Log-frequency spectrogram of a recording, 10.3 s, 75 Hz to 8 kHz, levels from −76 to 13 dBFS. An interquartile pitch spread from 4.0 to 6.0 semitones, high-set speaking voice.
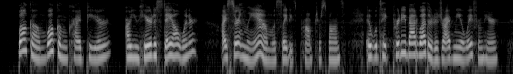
Yes: average, 4.4 semitones; high, 215 Hz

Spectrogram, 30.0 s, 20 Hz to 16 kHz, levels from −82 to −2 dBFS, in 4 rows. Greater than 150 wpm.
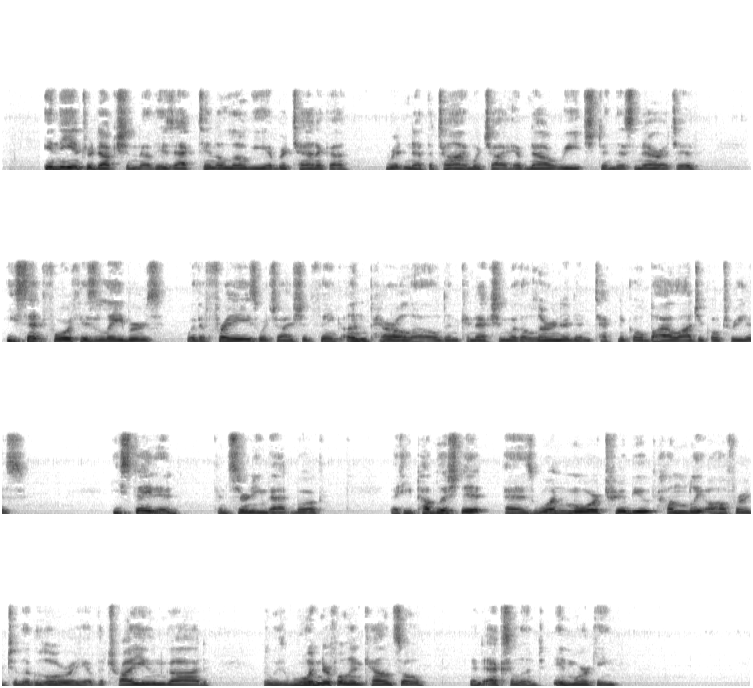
No: average, 145 wpm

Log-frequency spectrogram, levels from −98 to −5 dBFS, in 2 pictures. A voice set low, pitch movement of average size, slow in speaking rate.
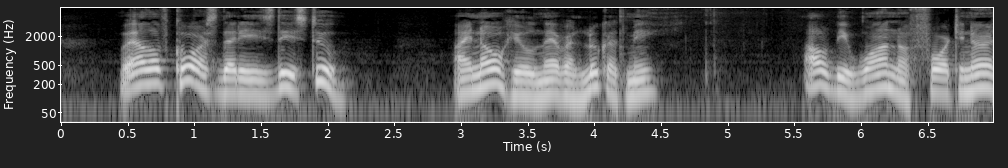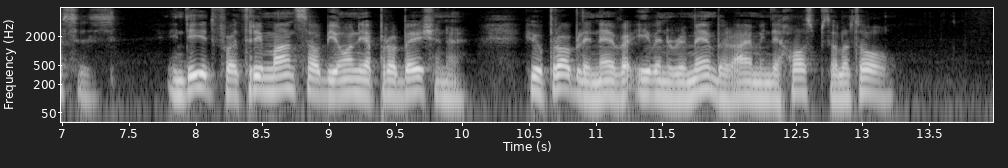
No: low, 125 Hz; average, 4.6 semitones; average, 165 wpm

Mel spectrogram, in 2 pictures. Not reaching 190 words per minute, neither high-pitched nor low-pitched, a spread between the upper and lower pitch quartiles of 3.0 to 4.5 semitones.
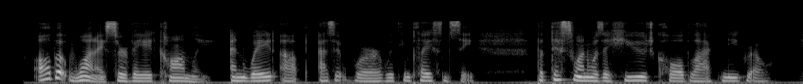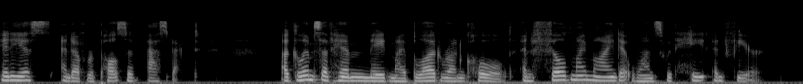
Yes: average, 175 wpm; medium, 160 Hz; average, 3.4 semitones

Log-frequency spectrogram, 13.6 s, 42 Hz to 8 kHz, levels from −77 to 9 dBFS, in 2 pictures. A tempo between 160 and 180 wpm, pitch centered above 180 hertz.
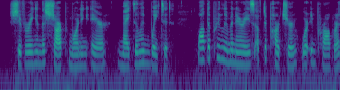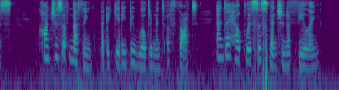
No: slow, 135 wpm; high, 190 Hz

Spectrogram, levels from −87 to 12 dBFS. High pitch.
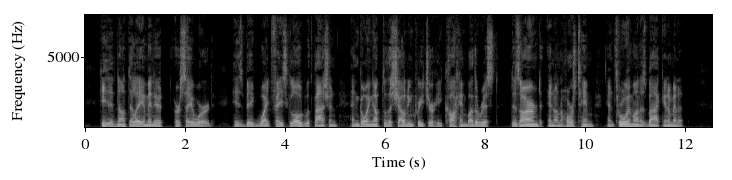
No: low, 120 Hz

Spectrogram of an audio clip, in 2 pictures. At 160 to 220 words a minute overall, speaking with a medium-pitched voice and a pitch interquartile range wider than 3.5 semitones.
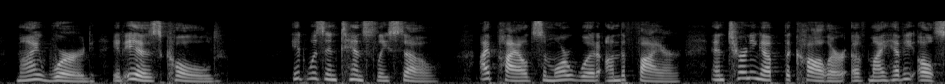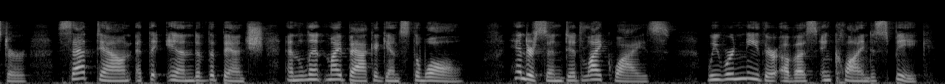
Yes: average, 165 wpm; medium, 180 Hz; average, 5.0 semitones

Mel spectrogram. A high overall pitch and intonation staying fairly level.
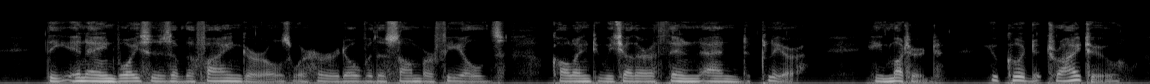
No: low, 135 Hz; narrow, 2.2 semitones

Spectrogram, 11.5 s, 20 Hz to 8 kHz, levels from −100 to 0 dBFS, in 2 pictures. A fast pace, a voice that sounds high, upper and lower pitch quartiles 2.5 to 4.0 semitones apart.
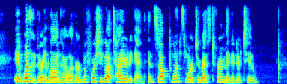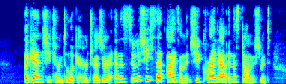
No: fast, 225 wpm; high, 235 Hz; average, 4.4 semitones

